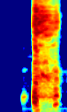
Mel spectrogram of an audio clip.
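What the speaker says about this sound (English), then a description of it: "You guys don't want to hear me cough." A single short, sharp cough bursts out close by after a faint preceding breath, then cuts off into silence.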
